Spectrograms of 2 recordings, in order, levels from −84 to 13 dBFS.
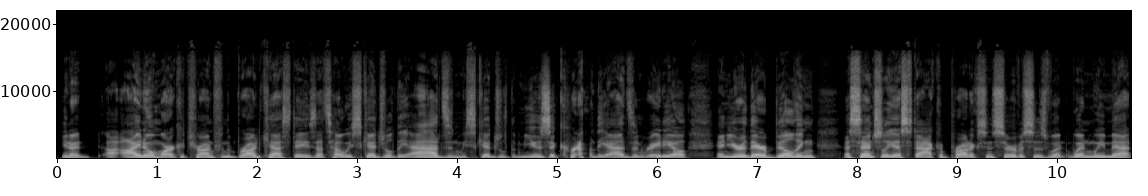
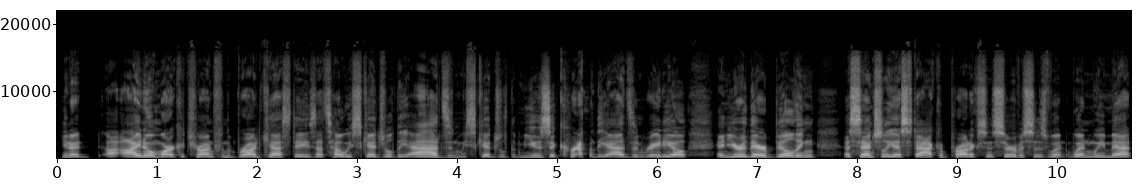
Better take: first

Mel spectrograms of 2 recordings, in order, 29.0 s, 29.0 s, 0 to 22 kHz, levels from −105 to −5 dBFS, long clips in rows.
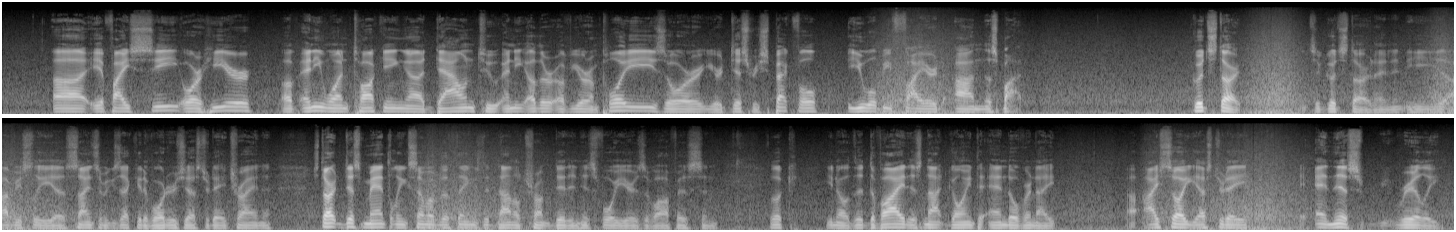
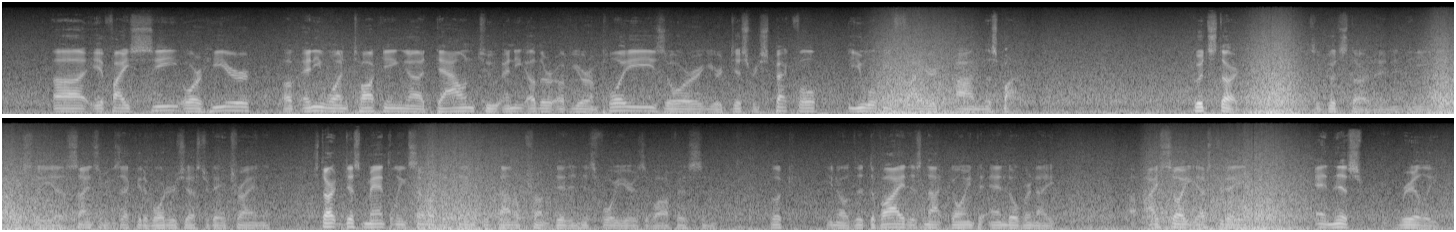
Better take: first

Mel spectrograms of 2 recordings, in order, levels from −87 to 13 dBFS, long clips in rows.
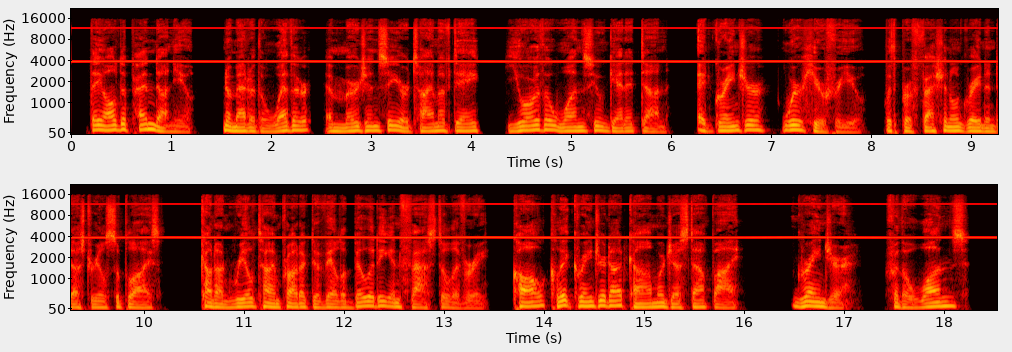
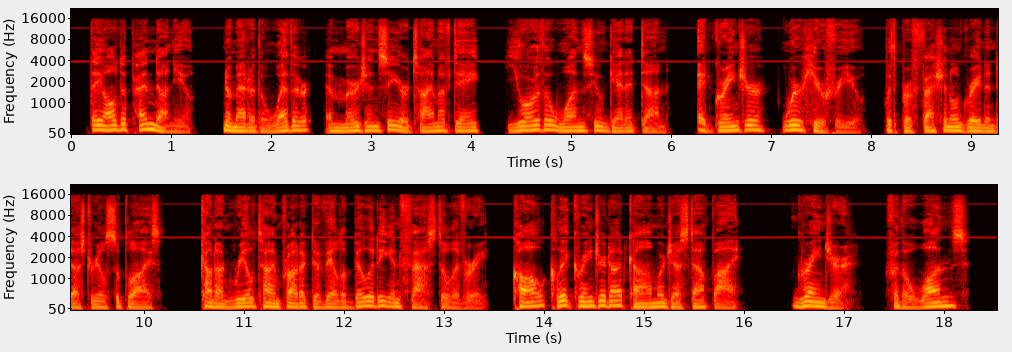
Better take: second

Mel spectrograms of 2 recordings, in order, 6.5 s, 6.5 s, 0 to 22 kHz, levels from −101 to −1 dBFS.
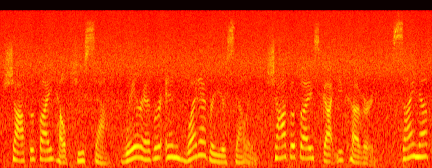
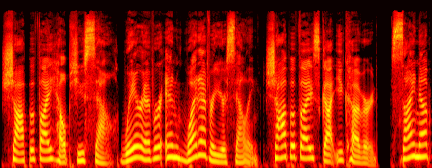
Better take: second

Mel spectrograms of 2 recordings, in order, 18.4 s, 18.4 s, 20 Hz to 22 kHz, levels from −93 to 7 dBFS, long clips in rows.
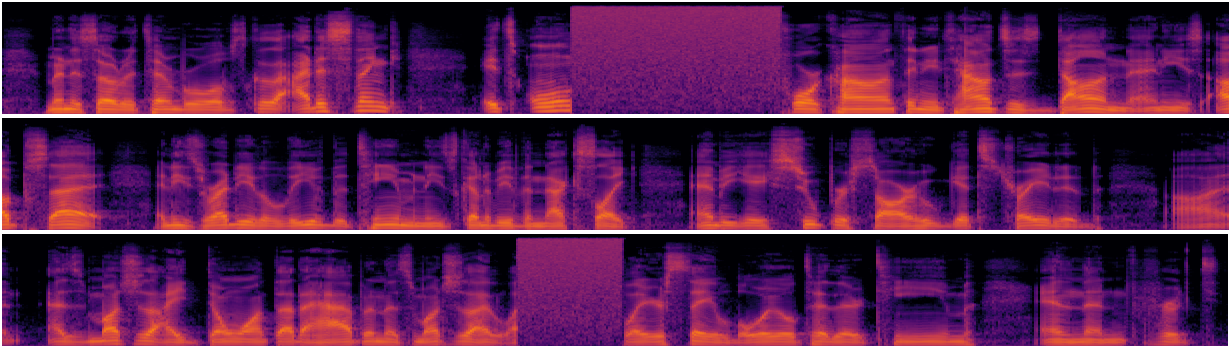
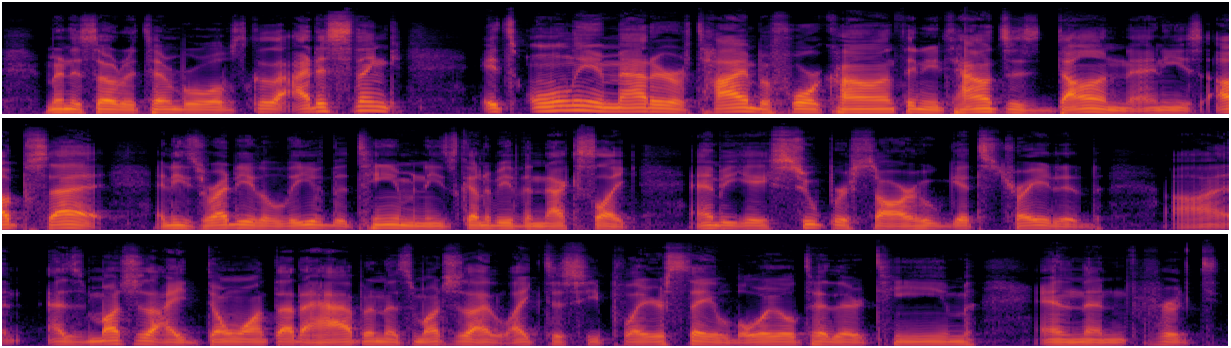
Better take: second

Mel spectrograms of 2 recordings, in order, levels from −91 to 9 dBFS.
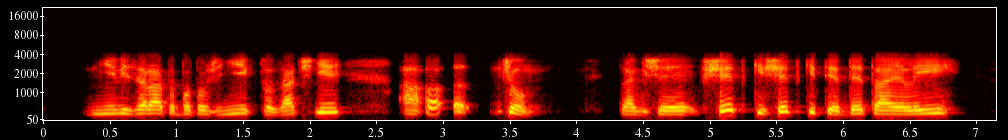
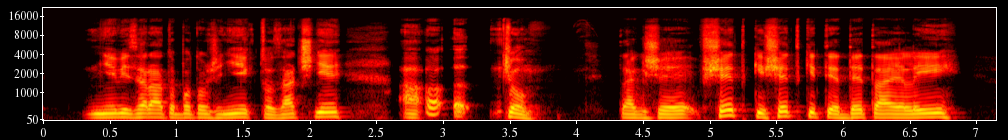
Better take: second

